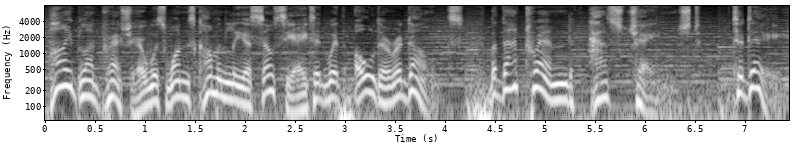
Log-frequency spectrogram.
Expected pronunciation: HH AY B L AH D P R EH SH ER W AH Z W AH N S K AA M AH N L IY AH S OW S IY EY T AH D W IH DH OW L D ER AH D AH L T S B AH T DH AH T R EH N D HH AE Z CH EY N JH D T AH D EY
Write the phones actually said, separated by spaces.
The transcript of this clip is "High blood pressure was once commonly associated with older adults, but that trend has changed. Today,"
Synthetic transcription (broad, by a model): HH AY B L AH D P R EH SH ER W AH Z W AH N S K AA M AH N L IY AH S OW S IY EY T AH D W IH DH OW L D ER AH D AH L T S B AH T DH AH T R EH N D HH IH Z CH EY N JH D T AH D EY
